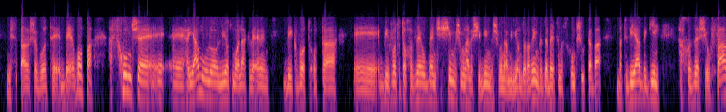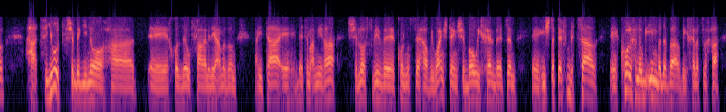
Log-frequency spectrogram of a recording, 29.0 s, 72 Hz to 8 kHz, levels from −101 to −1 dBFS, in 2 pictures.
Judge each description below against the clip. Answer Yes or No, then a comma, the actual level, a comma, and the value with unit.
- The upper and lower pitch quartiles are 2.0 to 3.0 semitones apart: Yes, average, 2.7 semitones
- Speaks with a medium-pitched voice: No, low, 120 Hz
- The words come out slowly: No, average, 120 wpm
